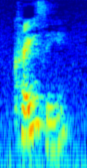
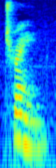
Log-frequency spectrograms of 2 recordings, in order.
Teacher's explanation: R is a voice sound but after these three consonant sounds it begins voiceless and then becomes voiced as we go into the next vowel sound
